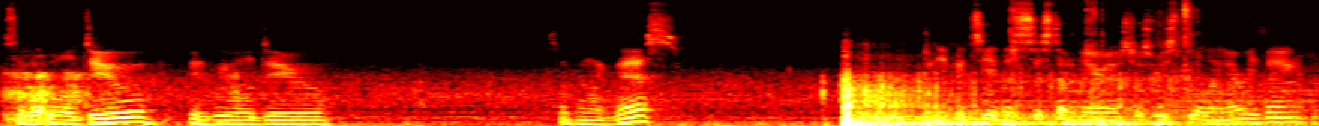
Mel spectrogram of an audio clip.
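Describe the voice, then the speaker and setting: A man's voice: lowish voice, normal speed, pauses often, heavy background noise. A man giving a hands-on technical demonstration of a device in a methodical, explanatory manner. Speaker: engineer presenting a prototype device.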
